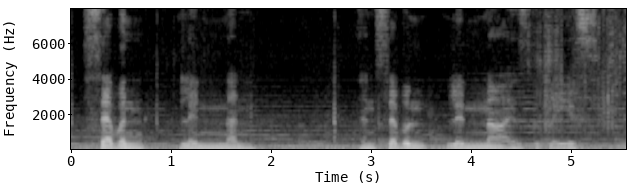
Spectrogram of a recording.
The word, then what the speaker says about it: Savonlinna: And I think I said the name wrong. It's Savonlinna, and Savonlinna is the place.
